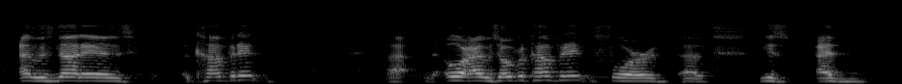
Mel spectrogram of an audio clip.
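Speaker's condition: Cerebral palsy; coordination issues

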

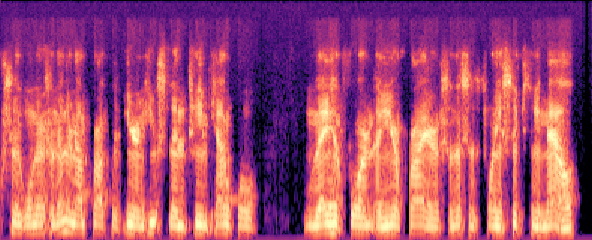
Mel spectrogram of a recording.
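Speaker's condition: Cleft lip and palate, popliteal pterygium syndrome

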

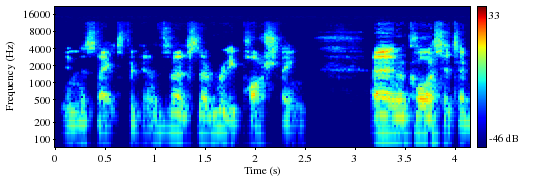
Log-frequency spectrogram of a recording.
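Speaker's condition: Cleft lip and palate, mild

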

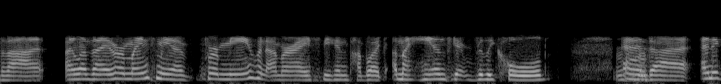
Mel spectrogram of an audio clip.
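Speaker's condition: Cleft palate; congenital cleft palate

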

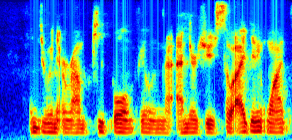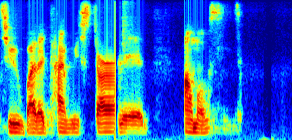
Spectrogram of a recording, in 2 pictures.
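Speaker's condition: Cleft lip and palate

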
